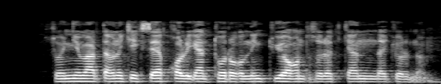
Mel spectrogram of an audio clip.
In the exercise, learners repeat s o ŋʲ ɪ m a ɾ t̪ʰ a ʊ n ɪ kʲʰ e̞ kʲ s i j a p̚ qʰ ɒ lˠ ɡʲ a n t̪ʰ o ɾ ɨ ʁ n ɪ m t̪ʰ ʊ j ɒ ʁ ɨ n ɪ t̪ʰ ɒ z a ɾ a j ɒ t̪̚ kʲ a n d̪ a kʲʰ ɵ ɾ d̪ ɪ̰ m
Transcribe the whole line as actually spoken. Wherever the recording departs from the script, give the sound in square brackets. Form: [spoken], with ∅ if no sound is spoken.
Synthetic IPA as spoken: s o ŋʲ ɪ m a ɾ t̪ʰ a ʊ n ɪ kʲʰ e̞ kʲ s [a] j a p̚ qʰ ɒ lˠ ɡʲ a n t̪ʰ o ɾ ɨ ʁ n ɪ [ŋ] t̪ʰ ʊ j ɒ ʁ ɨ n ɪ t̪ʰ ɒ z a [l] a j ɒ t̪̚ kʲ a n d̪ a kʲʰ ɵ ɾ d̪ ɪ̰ m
